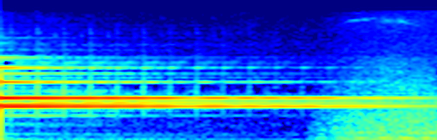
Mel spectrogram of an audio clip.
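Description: Closing note of a channel intro jingle: a single bell-like chime struck at the start, ringing out and fading away over about a second and a half.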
